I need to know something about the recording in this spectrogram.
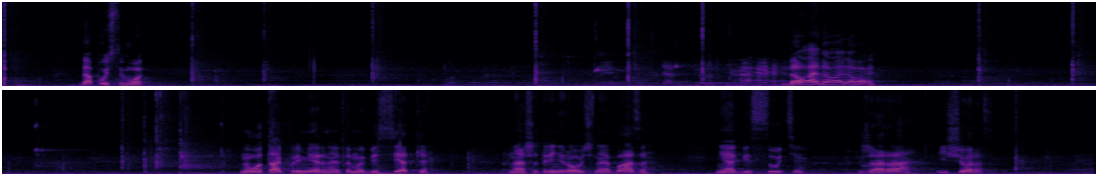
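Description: A ball bounces and thuds on a hard floor in an echoing hall.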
